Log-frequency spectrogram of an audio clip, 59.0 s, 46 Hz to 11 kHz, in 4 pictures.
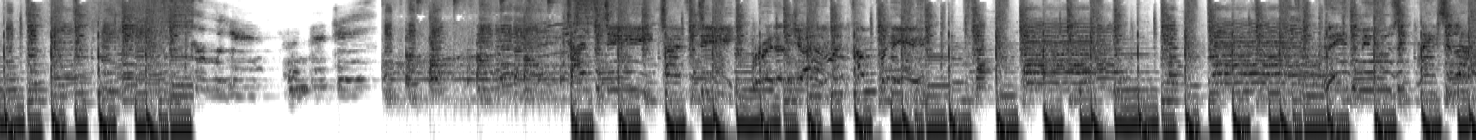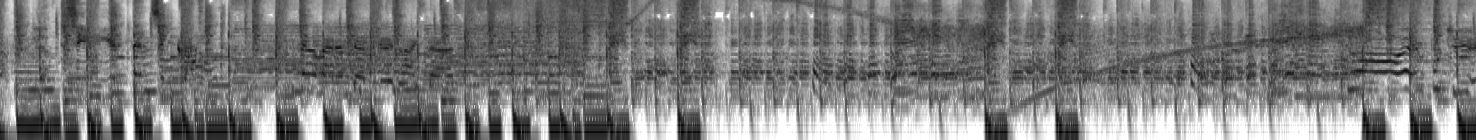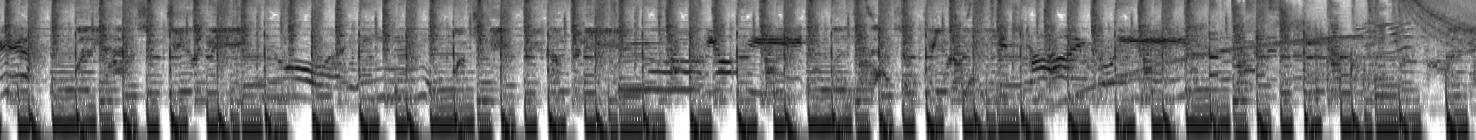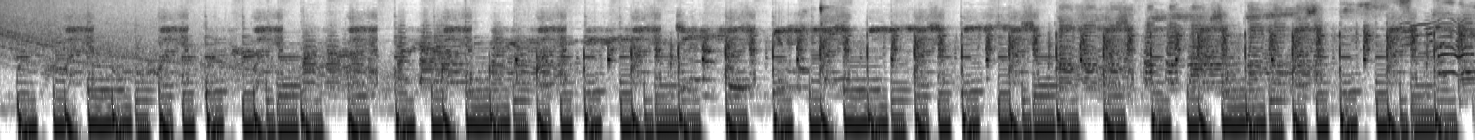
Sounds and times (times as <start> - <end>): Disco: 0.0 - 2.5, 3.8 - 59.0.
